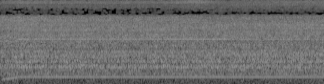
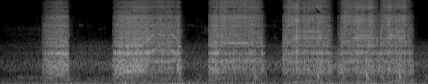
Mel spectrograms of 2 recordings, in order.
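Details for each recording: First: FTX/RGT Outback Fury RC crawler after all gearbox bearings changed: even steady high electric whine under light hiss, no clicking, knocking or grinding; driveline now nice and quiet. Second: FTX/RGT Outback Fury RC crawler gearbox after an abusive day in the mud, run in spurts: short bursts of harsh, rasping grinding from the driveline, still driving.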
